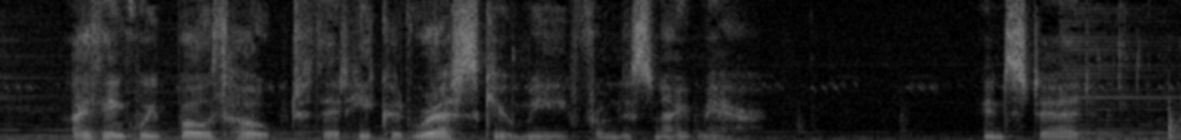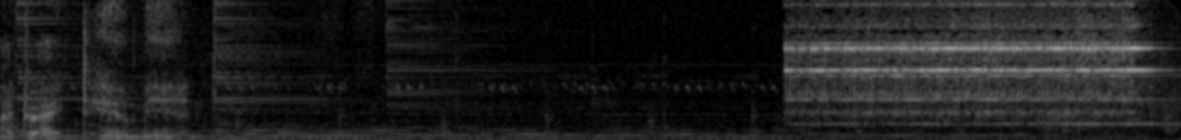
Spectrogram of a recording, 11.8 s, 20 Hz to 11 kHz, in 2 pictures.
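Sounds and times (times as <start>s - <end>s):
speech: 0.4s - 3.8s, 4.9s - 7.0s
telephone ringing with electronic trill: 9.8s - 11.8s.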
